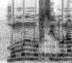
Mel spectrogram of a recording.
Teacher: ہم المفسدون، ہم المفسدون میں یہ دیکھیے الف ہے، یہ الف نہیں پڑھا جائے گا، میم کو ڈائریکٹ لام میں ملانا ہے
